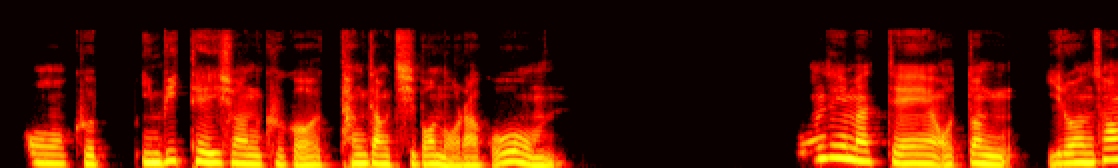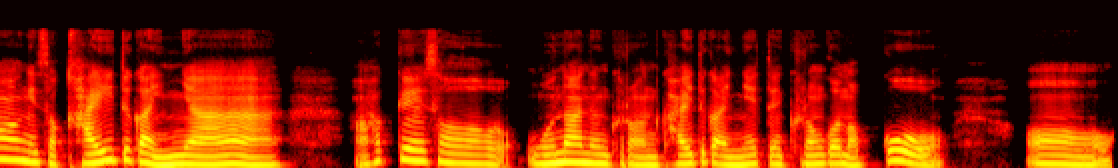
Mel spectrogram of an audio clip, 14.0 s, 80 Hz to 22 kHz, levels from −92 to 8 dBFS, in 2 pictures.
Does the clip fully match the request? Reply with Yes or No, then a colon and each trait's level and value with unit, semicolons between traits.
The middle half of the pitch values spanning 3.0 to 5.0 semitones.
Yes: average, 3.4 semitones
